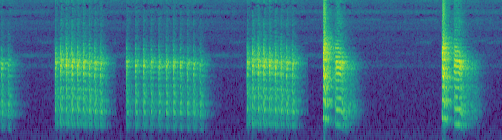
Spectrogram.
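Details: Tokay gecko starts with three long runs of rapid, evenly spaced rattling clicks, then gives two loud, sharp-onset two-syllable calls about two seconds apart in a quiet background.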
